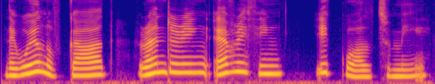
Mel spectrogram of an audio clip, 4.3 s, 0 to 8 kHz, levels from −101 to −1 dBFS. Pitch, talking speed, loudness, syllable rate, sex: 245 Hz, 125 wpm, -18 LUFS, 4.1 syllables/s, female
